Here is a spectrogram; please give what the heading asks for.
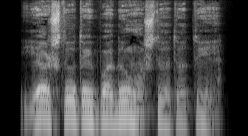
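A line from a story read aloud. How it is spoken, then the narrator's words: Grumbling. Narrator (Russian): проворчал он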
